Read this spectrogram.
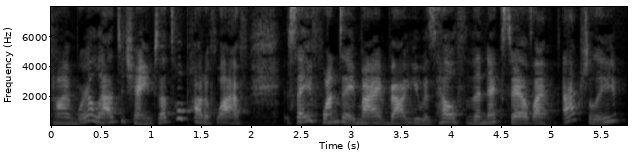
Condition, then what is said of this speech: No condition.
